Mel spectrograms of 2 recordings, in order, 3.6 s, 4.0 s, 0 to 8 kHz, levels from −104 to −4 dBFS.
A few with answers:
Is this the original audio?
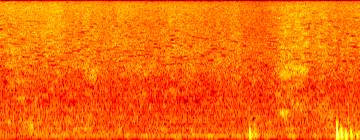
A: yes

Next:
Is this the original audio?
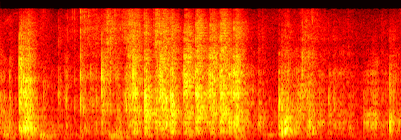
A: yes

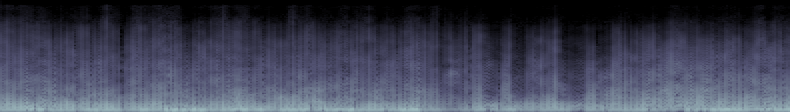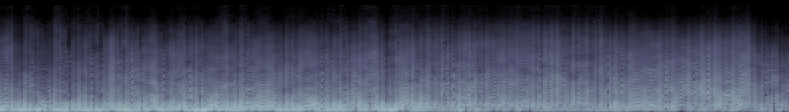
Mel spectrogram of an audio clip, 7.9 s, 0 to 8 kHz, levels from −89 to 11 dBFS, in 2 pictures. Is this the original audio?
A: no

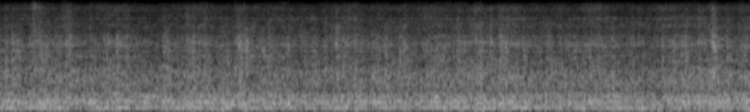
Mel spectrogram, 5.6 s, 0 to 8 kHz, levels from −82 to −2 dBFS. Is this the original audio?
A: no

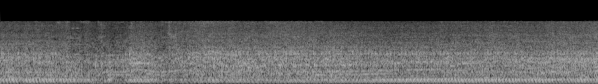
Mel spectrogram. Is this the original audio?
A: yes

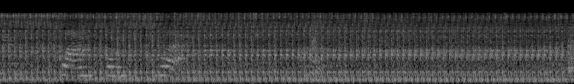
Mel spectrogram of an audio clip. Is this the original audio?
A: yes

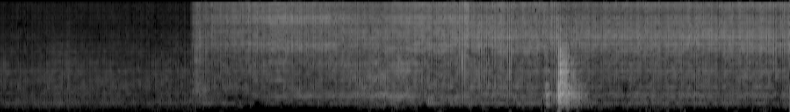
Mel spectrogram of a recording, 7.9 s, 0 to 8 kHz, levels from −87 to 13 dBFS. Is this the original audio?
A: no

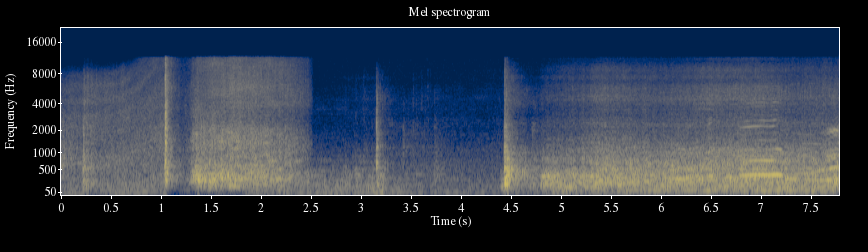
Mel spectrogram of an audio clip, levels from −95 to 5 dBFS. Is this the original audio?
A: yes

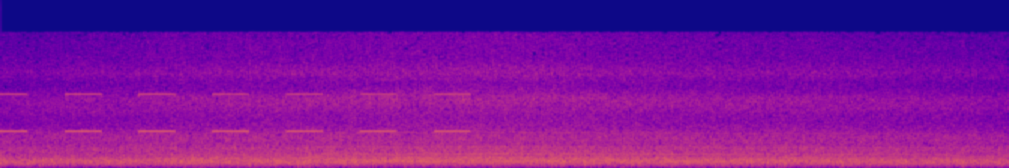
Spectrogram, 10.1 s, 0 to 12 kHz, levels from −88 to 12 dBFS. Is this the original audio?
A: yes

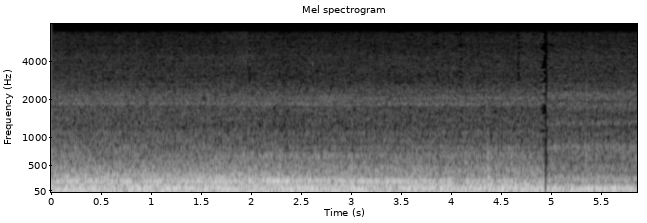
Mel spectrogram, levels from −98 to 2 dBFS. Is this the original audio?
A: yes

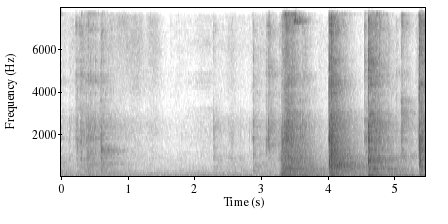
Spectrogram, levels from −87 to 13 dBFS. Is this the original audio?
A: yes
